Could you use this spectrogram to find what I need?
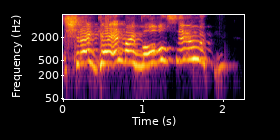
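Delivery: loud, high-pitched shout, calling out. Player voicing Patch, who leans over again to shout: shouting as Patch. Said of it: "he like leans over again to shout".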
